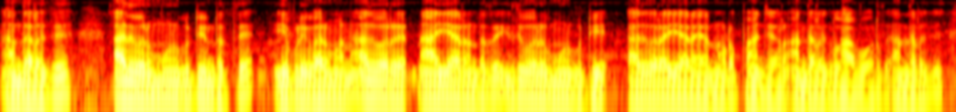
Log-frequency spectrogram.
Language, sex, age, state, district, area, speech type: Tamil, male, 45-60, Tamil Nadu, Tiruvannamalai, rural, spontaneous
